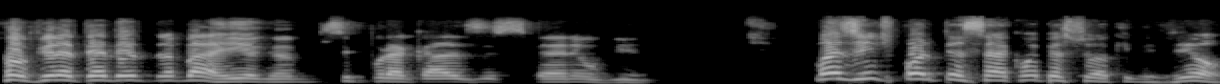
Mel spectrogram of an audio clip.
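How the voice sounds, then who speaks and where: A man talks at a fairly quick pace in a high pitch with very wide pitch swings. The sound is dry and close, with no echo. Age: 70s. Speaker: conversation circle co-host, self-knowledge speaker. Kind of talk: casual reflective talk.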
